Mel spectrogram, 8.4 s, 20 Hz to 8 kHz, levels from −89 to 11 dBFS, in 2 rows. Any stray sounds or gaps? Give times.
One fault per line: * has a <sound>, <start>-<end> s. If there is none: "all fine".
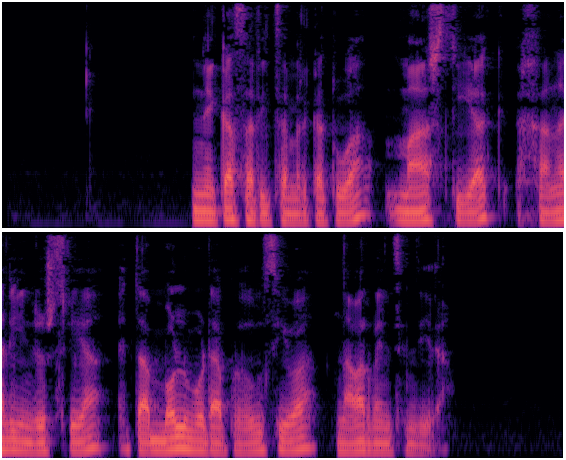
all fine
